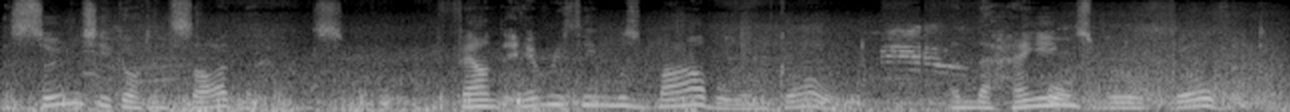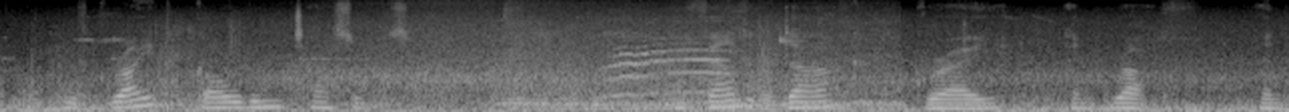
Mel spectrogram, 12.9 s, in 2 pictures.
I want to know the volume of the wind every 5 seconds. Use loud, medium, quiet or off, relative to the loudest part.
loud, loud, medium.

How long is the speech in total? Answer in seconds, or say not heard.
12 s.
